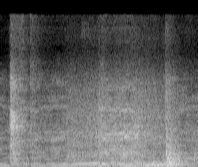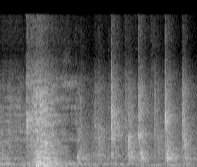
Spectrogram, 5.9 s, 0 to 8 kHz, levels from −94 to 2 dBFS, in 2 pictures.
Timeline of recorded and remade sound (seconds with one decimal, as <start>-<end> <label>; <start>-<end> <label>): 0.0-1.0 remade; 1.0-1.5 recorded; 1.5-2.0 remade; 2.0-2.7 recorded; 2.7-4.2 remade; 4.2-5.9 recorded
